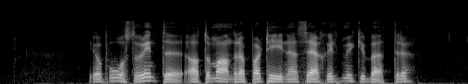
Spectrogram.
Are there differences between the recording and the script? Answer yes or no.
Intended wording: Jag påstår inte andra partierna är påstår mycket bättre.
yes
